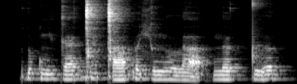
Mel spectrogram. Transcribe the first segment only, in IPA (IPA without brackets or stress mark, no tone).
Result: ɗ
